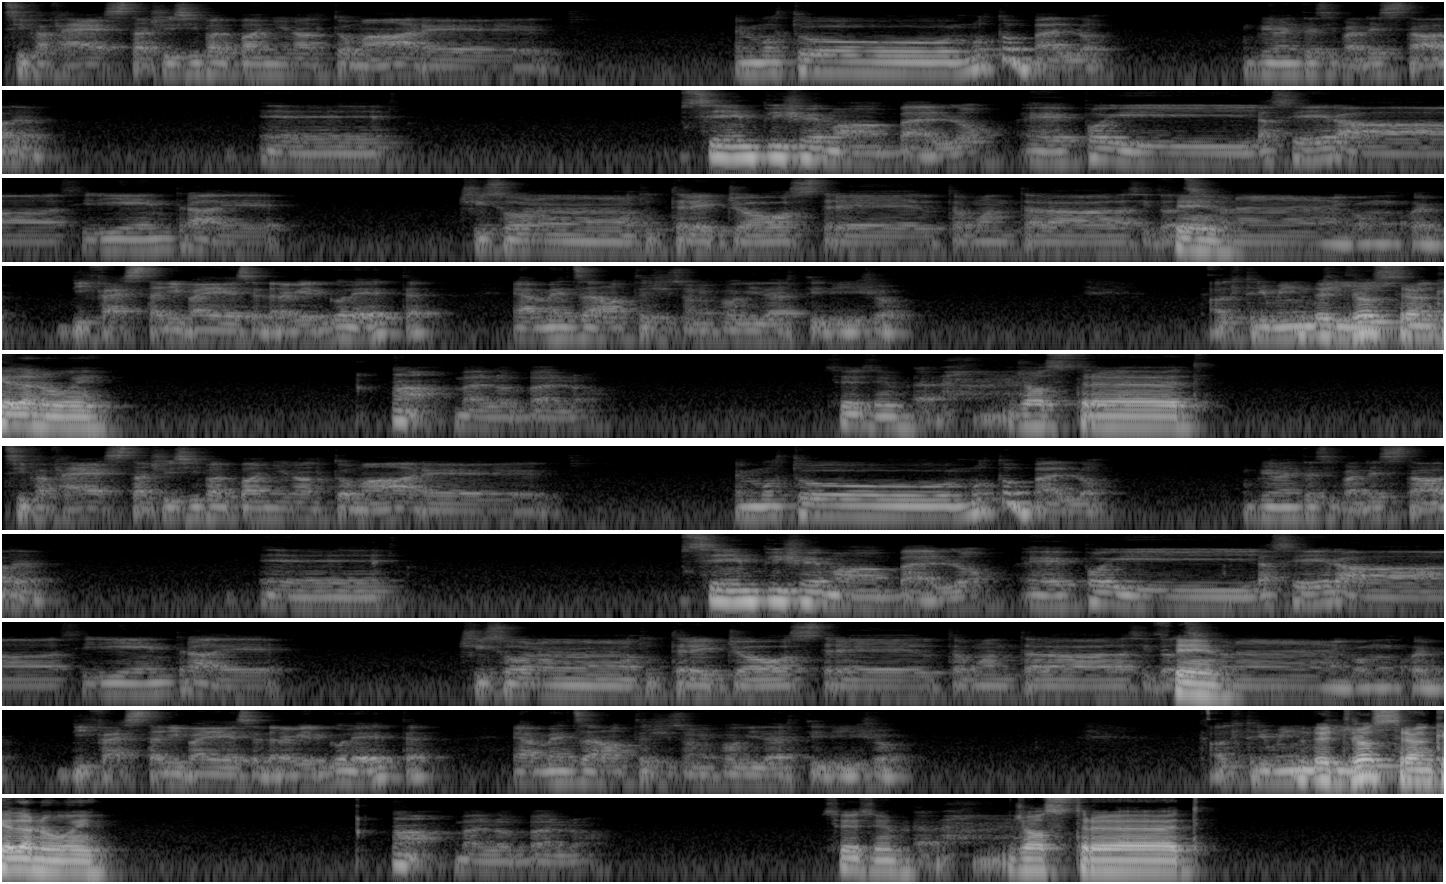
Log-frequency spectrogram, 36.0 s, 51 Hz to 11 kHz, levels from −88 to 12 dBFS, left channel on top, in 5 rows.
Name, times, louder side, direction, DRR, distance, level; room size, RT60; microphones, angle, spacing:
voice 1, 0.0-2.8 3.7-5.5 6.2-7.5 8.5-9.2 10.6-15.8 16.7-21.7 22.0-23.8 24.2-26.2 27.0-27.2 27.7-28.7 30.8-31.8 33.4-34.0, right 1 dB, 5° left, 0.6 m, -37 dB
voice 2, 28.1-29.4 33.0-33.4 33.7-34.8, right 6 dB, 80° right, 0.4 m, -24 dB
4.4 x 3.4 x 2.4 m
head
